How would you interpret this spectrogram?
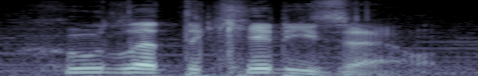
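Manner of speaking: ordinary delivery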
